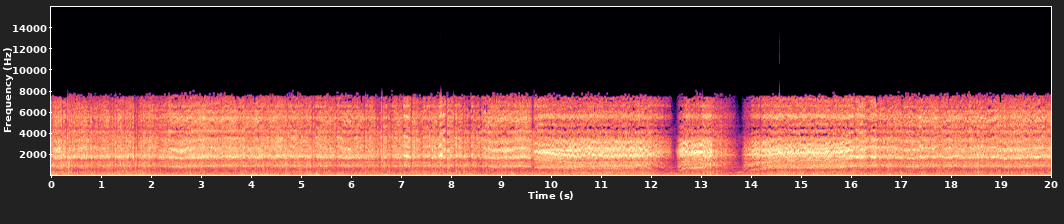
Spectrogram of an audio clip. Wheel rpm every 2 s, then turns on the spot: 230, 230, 230, 230, 220, 170, 100, 190, 230, 230.
none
